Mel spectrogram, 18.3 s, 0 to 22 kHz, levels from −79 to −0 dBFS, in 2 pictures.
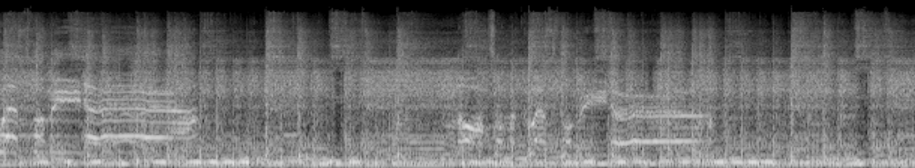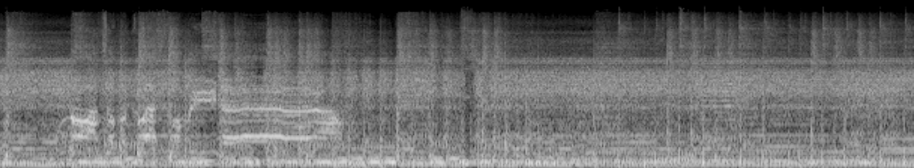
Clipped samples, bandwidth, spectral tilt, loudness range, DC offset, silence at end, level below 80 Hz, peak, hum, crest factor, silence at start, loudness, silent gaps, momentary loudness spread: under 0.1%; 17 kHz; -4.5 dB/octave; 2 LU; under 0.1%; 0 s; -32 dBFS; -2 dBFS; none; 16 dB; 0 s; -16 LUFS; none; 4 LU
